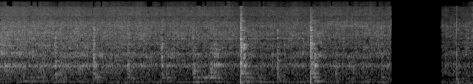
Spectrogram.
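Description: Green chillies frying in a pan for aanapakaya (bottle gourd) chutney, a steady close sizzle with a few sharp stirring clicks and a brief dropout near the end.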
